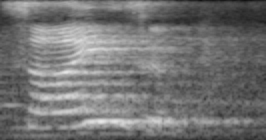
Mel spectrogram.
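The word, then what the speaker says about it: science: को क्या पढ़ते हैं साइंस को क्या पढ़ेंगे साइ साइंस ही पढ़ेंगे ओके साइलेंट इसमें क्या है क्या है साइलेंट सी आपका क्या है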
